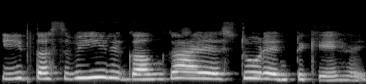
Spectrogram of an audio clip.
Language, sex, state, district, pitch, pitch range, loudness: Bajjika, female, Bihar, Vaishali, 265 Hz, 240-290 Hz, -14 LUFS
